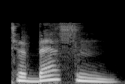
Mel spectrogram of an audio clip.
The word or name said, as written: tabescent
